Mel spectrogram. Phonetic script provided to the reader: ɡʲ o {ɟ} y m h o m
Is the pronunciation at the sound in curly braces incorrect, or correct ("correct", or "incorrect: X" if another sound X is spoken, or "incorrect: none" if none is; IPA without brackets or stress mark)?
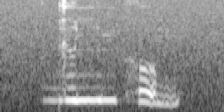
incorrect: ɲ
